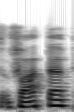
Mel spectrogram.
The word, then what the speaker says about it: Vata: Yes, Vata, Pitta, and Kapha.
